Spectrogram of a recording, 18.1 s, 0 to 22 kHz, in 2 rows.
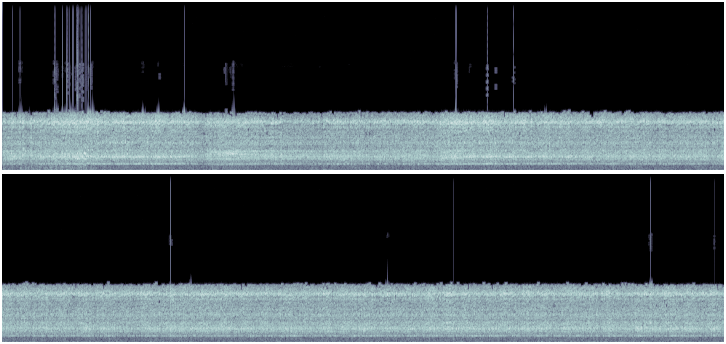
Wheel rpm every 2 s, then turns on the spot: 230, 230, 230, 230, 230, 230, 240, 230, 230.
none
